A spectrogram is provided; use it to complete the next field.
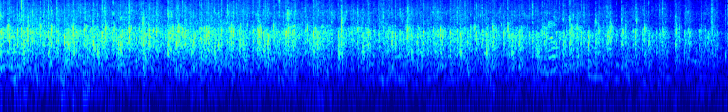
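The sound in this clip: An audience at a Christian praise and worship event gives a warm welcome to a speaker with loud, dense applause. The many overlapping claps hold steady for several seconds, then ease slightly toward the end.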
